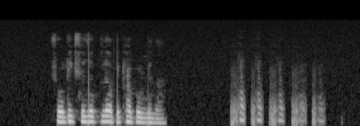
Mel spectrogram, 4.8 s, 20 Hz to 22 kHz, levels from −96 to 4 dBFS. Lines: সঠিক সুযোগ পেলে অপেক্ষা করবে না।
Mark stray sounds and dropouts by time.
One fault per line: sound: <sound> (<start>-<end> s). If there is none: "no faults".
sound: laugh (3.1-4.4 s)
